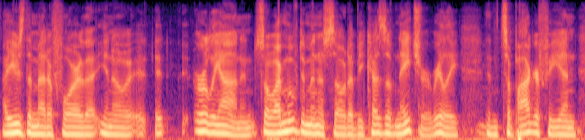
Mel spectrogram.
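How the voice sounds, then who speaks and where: An American man in his sixties talks with a mellow, rounded voice. He is a podcast guest telling easygoing stories about his past, with a chuckle here and there. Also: mid-range voice, a little fast, hardly any pauses, dull audio. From upstate New York, USA. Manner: relaxed, anecdotal, laughs between stories. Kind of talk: conversational storytelling.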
